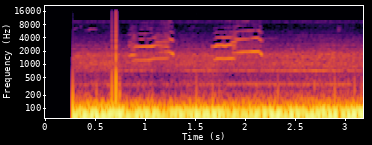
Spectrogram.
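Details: Bald eagles at a nest in Southwest Florida, filmed by a nest camera on 22 December 2022: two thin, high piping call series, each rising then dropping, heard over a heavy, constant low rumble, with a sharp click near the start.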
